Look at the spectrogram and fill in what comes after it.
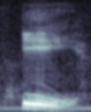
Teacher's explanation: When you have the hirek yod, it is the long sound always, as in machine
